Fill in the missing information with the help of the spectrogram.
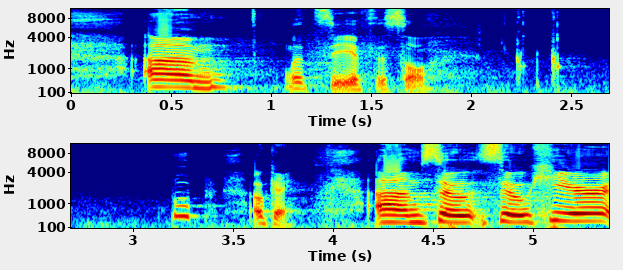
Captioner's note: clicking tongue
